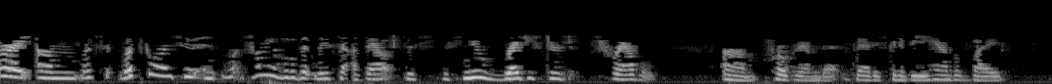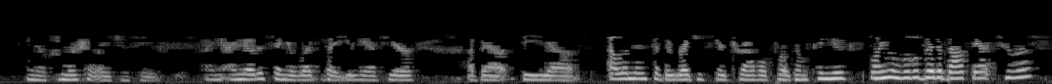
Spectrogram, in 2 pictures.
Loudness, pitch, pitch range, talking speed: -23 LUFS, 230 Hz, 205-285 Hz, 180 wpm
